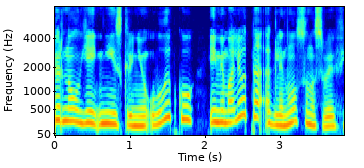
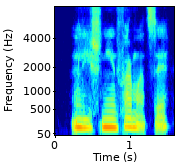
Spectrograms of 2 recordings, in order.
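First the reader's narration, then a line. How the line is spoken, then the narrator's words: Grumbling. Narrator (Russian): проворчала мэр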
